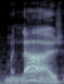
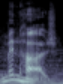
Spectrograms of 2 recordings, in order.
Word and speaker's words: Minhaj: was though is that ellen was saying his name is minaj instead of minhaj not cool things got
